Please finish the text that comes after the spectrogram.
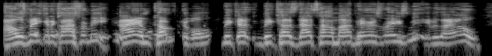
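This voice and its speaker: A man, a special education teacher, answering interview questions in an animated storytelling way, laughing often and acting out quotes. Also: sits high, fast, dry recording.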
